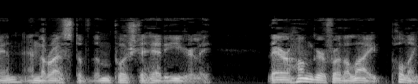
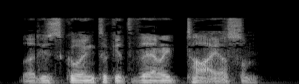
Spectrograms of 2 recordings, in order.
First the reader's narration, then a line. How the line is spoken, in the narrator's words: Barak growled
